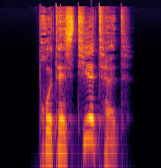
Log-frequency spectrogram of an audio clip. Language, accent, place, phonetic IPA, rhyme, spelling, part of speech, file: German, Germany, Berlin, [pʁotɛsˈtiːɐ̯tət], -iːɐ̯tət, protestiertet, verb, De-protestiertet.ogg
- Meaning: inflection of protestieren: 1. second-person plural preterite 2. second-person plural subjunctive II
